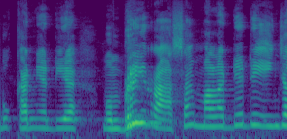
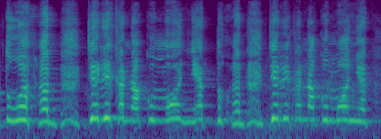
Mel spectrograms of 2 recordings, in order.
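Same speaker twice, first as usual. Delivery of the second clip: mock pleading monkey; 7 semitones higher than usual. Preacher mocking a monkey that begs God to be a monkey. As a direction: ham up a desperate plea. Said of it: "nangis-nangis dan dibilang".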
